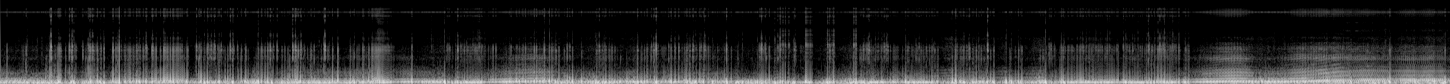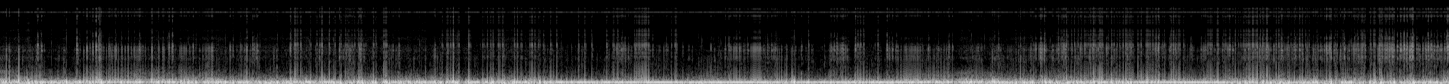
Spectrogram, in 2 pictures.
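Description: Subaru Impreza STI's turbocharged flat-four engine running hard while driven on a snow track, a steady low drone with the revs climbing sharply once about halfway through before dropping back.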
